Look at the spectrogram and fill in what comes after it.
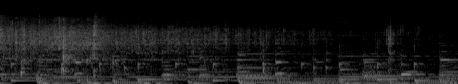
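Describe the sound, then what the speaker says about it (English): Grilled bacon cubes sizzle steadily in a frying pan while being stirred, a loud continuous fry with scraping stir strokes, close up and without speech. "We'll add our bacon, which we had grilled earlier on, and then chopped into nice little cubes to give this a good stir"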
